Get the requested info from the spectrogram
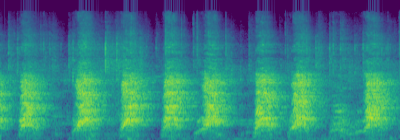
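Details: A Springer spaniel barks at a robot toy as if attacking it, giving a regular series of seven harsh, full barks spaced about two per second.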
